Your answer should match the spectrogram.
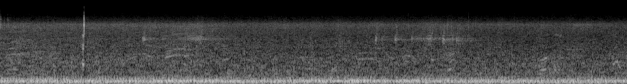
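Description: A steady low rumble, with faint indistinct voices in the background and one sharp click a little under a second in.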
